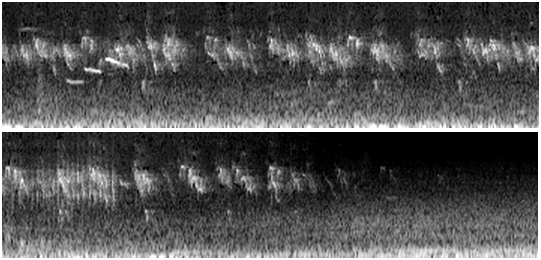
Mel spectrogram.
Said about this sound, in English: Oh, the singing hedge. That's what we called it because it was always packed with sparrows. They're a very sociable bird, so they sit all day chirping and chirping and chirping.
